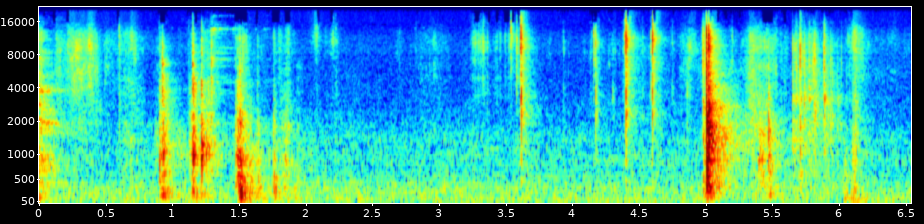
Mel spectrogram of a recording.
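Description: Scissors snipping through scrapbooking paper for a baby girl album, a run of sharp, close cutting strokes at an uneven pace, with the loudest snip near the end and no talking.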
